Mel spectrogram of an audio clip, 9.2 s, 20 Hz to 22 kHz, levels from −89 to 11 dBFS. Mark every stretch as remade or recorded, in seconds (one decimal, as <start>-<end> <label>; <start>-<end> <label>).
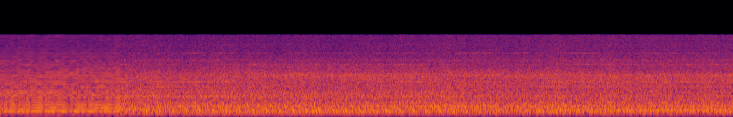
0.0-1.5 remade; 1.5-9.2 recorded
